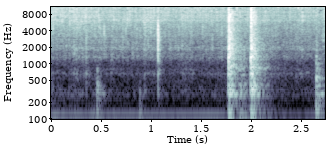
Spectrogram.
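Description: Spoon stirring heirloom tomato soup in a pot, giving a few soft scrapes and a pair of louder sloshing strokes near the end over a low steady hum, with no voices.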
